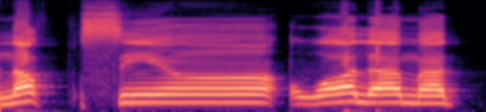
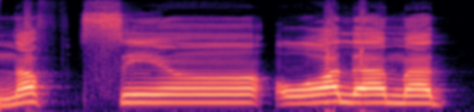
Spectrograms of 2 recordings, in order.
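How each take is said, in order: The two takes are said the same way.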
